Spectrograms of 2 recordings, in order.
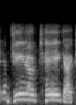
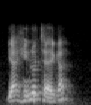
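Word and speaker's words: Jinotega: Gino Tega. I'm sure I'm pronouncing it wrong. – Hinotega.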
